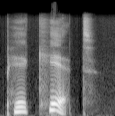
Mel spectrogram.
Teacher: the K in pick moves over to the I in it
